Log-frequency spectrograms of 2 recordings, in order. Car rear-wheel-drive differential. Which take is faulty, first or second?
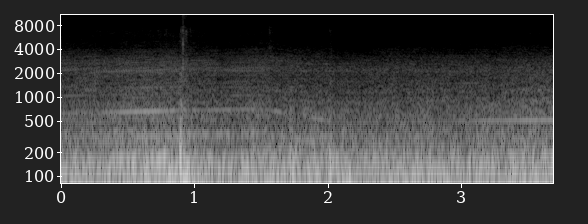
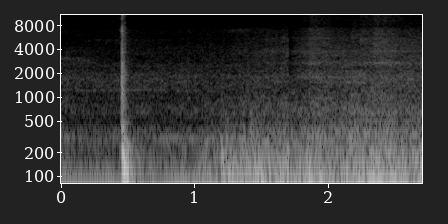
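second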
